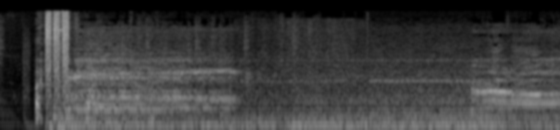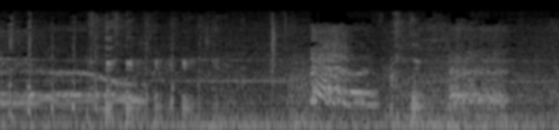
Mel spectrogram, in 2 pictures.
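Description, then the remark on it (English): A sharp click, then strange warbling, whine-like tones crackle over an aircraft cabin intercom in bursts, sitting above a loud, steady engine roar that runs throughout. “So this is coming through the intercom on the plane.”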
